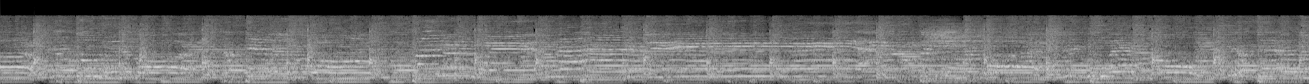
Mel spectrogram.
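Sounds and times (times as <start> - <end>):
live band playing slow country song: 0.0 - 13.0.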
